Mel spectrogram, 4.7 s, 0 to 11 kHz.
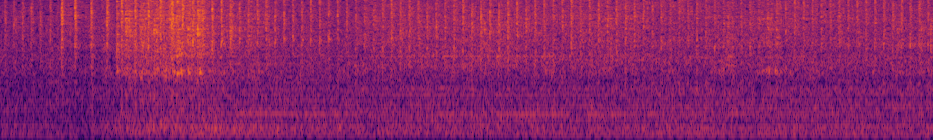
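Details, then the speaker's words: Gravely ZT HD 52-inch mower, Kawasaki FR691V 23 hp V-twin, after head gasket replacement, full throttle with choke on: engine picks up into a strong, steady roar, no knocks or misses, burning off a little oil; normal running. "Oh, buddy, listen to that sucker roar. You hear she's running real good. Just burn off a little oil."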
